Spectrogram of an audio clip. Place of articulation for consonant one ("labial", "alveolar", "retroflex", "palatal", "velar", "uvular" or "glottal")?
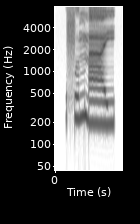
labial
